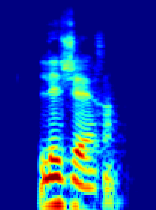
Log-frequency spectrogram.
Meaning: feminine singular of léger
- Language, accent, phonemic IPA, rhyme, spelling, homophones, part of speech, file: French, France, /le.ʒɛʁ/, -ɛʁ, légère, légères, adjective, LL-Q150 (fra)-légère.wav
